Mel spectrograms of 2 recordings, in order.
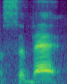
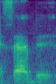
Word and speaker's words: Sabat: but I lowkey like how sabat was like pronounced instead of saying sabit so I took the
